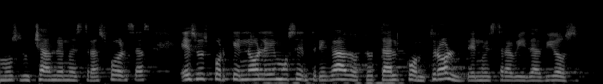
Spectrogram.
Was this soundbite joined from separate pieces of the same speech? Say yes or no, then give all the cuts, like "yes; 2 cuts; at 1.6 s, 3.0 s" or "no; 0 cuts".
no; 0 cuts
